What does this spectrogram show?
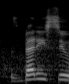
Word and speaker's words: BettySoo: Or BettySoo. Or Yeah. Betty Sue, Yeah. exactly. Yeah. It's just that at the very last second, my dad apparently decided to spell it differently.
